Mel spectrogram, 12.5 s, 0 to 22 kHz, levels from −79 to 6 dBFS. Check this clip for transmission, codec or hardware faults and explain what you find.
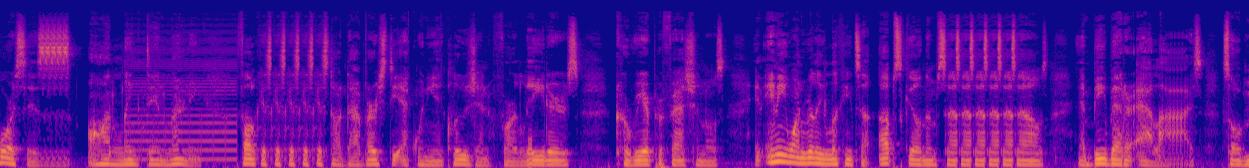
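Two kinds of fault are present: repeated frames at five points and GSM phone buzz once.

Repeated frames occur at 0.43 to 0.67 s, 2.69 to 3.25 s (just before "on diversity equity inclusion"), 5.28 to 5.32 s (right after "diversity equity inclusion for"), 9.55 to 10.25 s, and 11.71 to 11.83 s (after "and be better"). In each, a short block of compressed audio is written or sent again and the decoder plays it several times in a row. The blocks are about 48 ms, 139 ms, 9 ms, 139 ms and 28 ms long, replayed 4, 4, 4, 5 and 3 extra times, which fits a run of a few codec frames being duplicated. The result is a stutter, and the audio grows by roughly 0.23, 0.56, 0.03, 0.70 and 0.11 s.

GSM phone buzz runs from 1.24 to 2.37 s. A 2G handset in a call transmits in bursts at about 217 Hz, and the audio electronics rectify that radio energy into the signal path. 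It sounds like a hard, raspy buzz rich in harmonics, sitting about 14 dB below the speech, nearly steady through the span and unrelated to what is being said.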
